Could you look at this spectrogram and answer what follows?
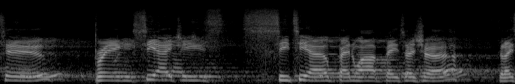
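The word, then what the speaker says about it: Benoit Beaufour: Without me waffling on, I'd like to bring CIG's CTO, Benoit Bézageur.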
